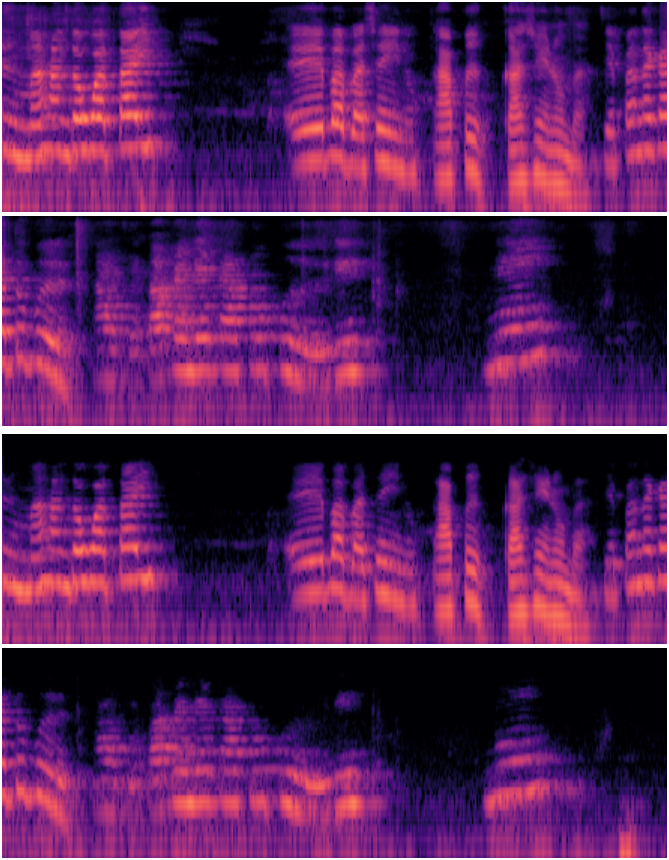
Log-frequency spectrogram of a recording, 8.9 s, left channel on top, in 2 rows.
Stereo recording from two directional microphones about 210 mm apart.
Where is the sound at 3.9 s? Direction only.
25° left (ahead or behind).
